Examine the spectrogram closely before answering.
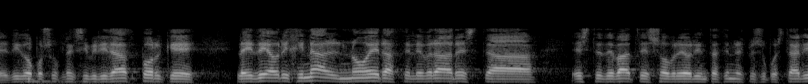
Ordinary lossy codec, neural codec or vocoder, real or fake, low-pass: none; none; real; 5.4 kHz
